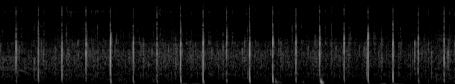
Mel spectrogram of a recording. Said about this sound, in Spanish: Aplausos, Paco.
